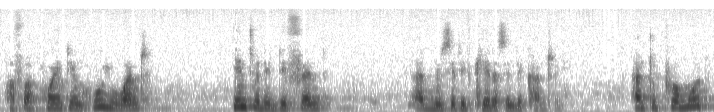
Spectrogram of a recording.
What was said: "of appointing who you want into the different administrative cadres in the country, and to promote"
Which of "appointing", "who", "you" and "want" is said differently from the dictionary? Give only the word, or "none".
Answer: none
